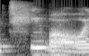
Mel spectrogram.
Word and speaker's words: Thibau: Here we are to Luke, and you pronounce his last name Thibau, and that's like Tim Thibau, our famous football in the U.S.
